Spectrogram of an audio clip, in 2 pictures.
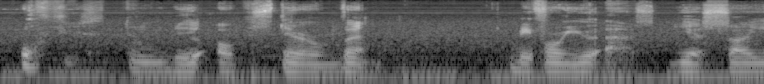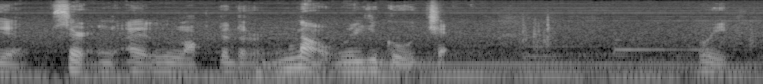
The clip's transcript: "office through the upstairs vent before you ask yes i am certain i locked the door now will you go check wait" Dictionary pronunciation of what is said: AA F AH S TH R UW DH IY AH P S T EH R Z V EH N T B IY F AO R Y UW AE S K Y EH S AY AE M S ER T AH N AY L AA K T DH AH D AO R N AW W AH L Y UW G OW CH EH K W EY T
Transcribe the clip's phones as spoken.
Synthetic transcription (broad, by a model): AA F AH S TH R UW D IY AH B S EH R V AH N B IY F AO R Y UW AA S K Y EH S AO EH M S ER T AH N AY L AA K T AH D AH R N AW W AH L Y UW G OW CH EH K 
